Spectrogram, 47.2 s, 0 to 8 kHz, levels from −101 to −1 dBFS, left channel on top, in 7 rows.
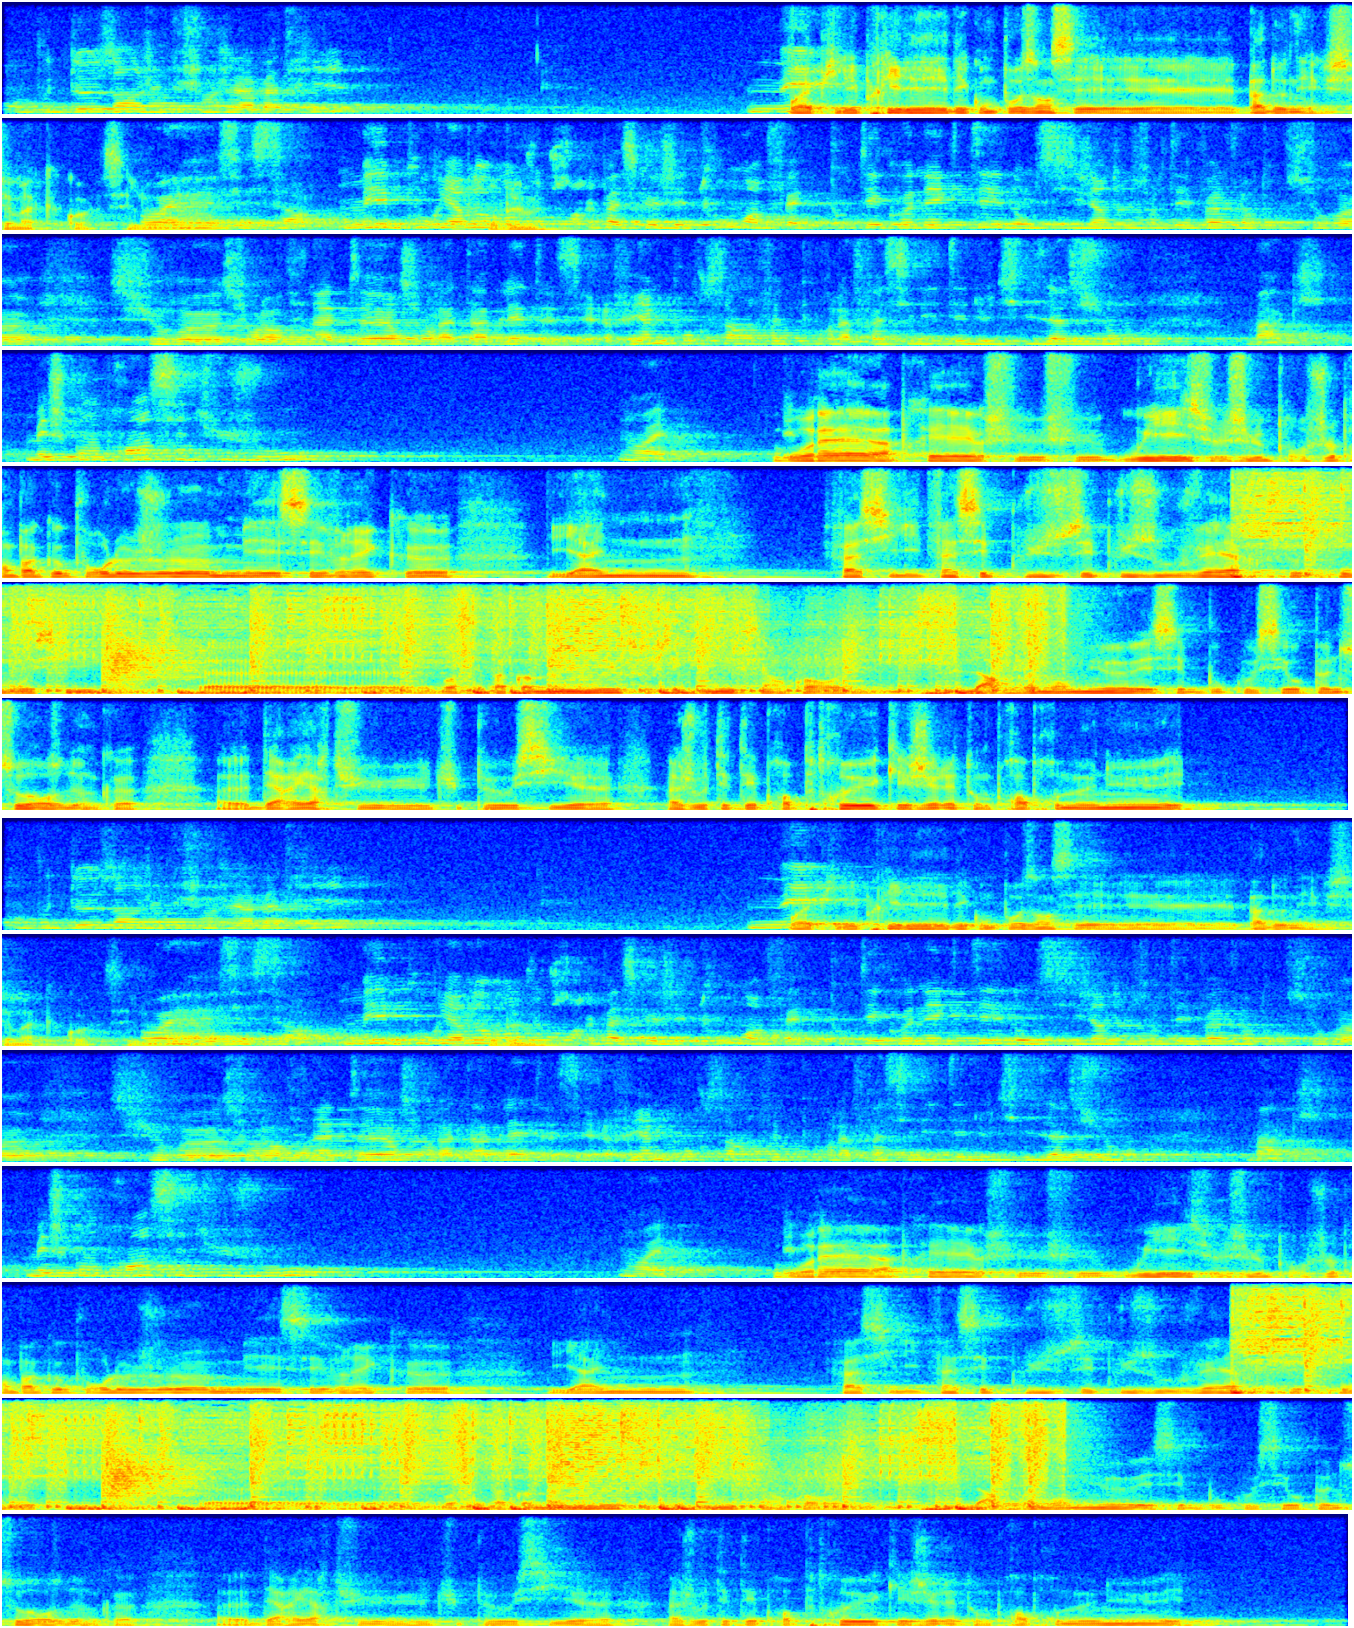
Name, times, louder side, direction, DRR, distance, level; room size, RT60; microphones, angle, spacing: voice 1, 0.0-1.8 3.7-4.1 7.4-20.1 20.4-21.8 23.3-23.6 24.1-24.3, left 1 dB, 25° left, 2.1 m, -34 dB
voice 2, 3.9-7.7 9.2-9.4 24.1-30.7 31.1-46.4, left 5 dB, 90° left, 0.5 m, -23 dB
sound 1, 33.1-39.1, right 2 dB, 10° right, 0.4 m, -21 dB
18.0 x 12.5 x 6.1 m
head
